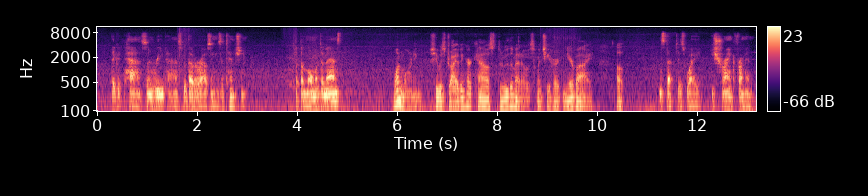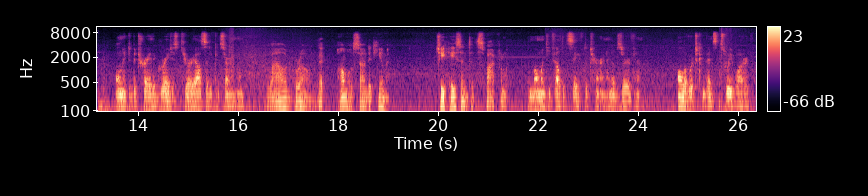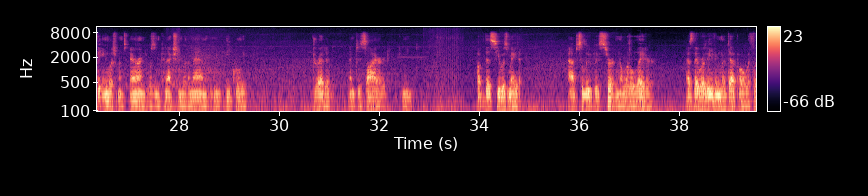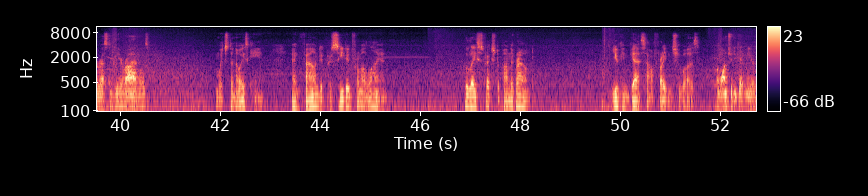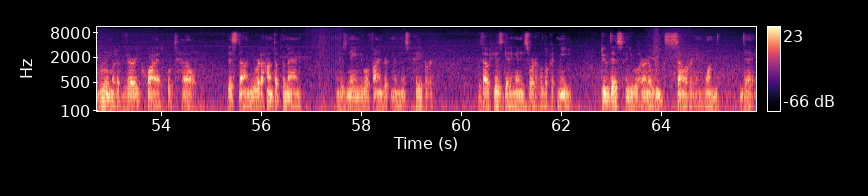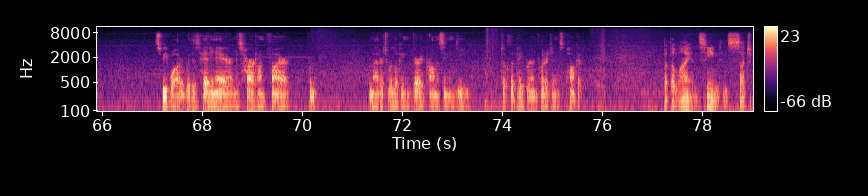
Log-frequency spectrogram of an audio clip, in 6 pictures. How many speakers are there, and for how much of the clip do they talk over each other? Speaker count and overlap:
two, no overlap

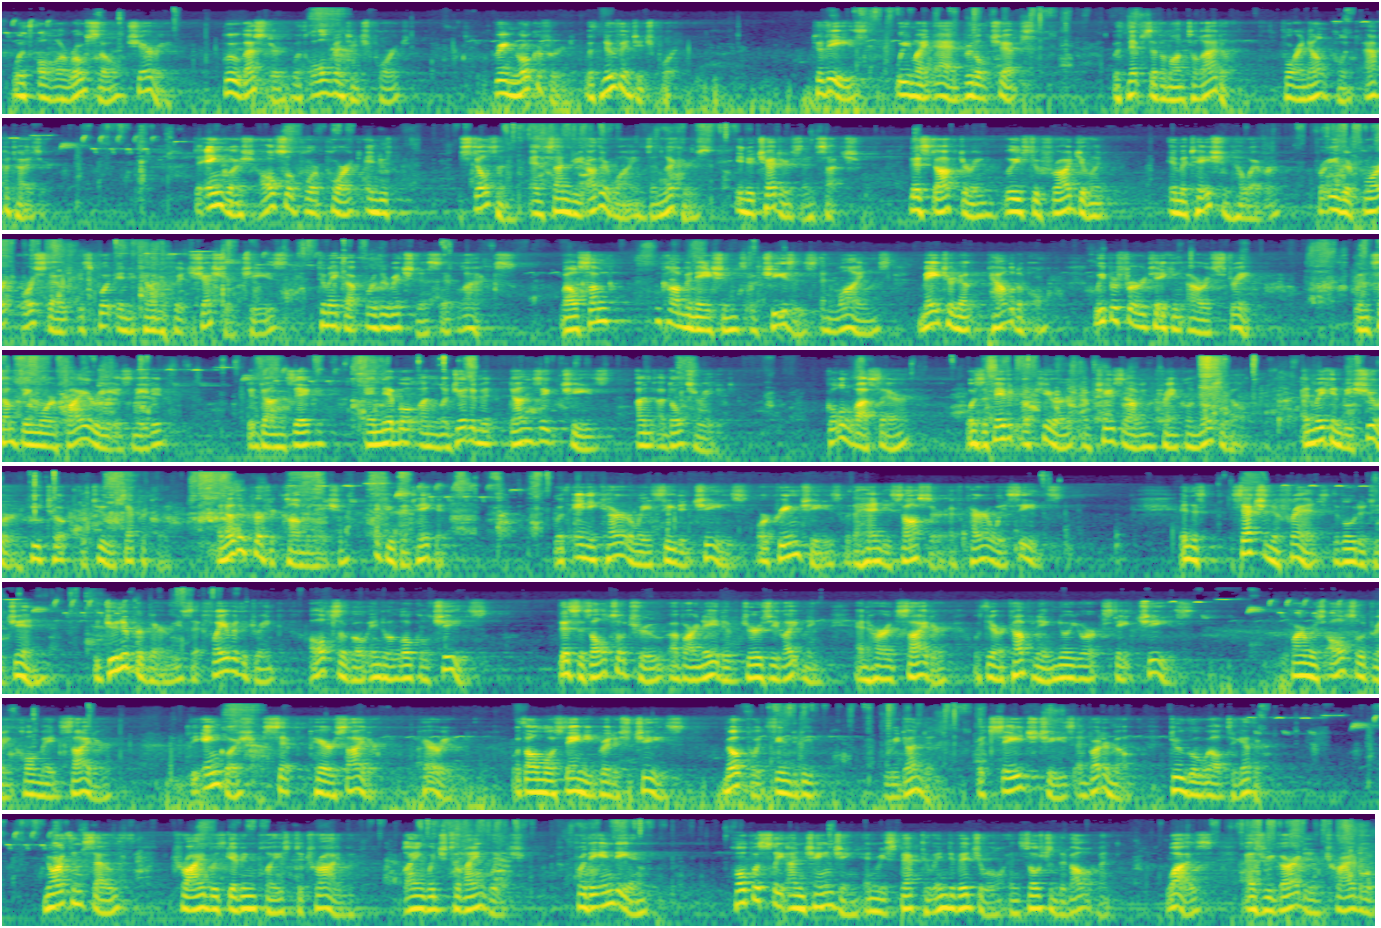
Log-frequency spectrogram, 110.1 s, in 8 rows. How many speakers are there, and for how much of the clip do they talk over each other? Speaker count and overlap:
one, no overlap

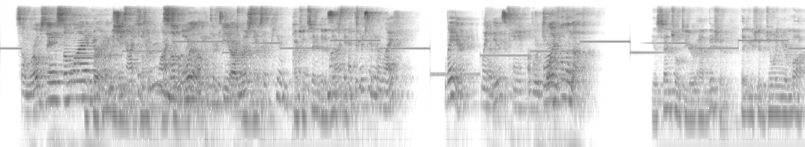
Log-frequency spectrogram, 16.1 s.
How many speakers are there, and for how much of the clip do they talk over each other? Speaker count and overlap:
four, about 47%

